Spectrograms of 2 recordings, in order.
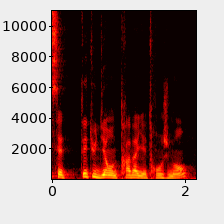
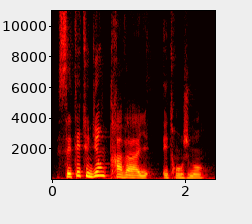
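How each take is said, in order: First: Étrangement flows on from the verb without a break. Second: Étrangement is set apart from the verb by a break. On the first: The way the student works is strange. "là j'ai plutôt tendance à dire que euh, l'adverbe étrangement est un adverbe de manière" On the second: It is strange that the student works at all. "Ça veut dire qu'il est étrange que cet étudiant travaille"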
